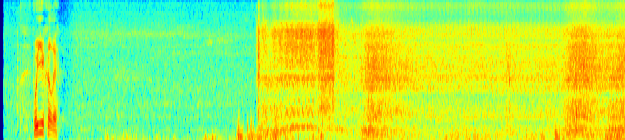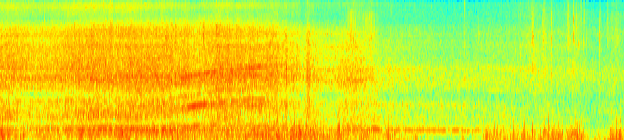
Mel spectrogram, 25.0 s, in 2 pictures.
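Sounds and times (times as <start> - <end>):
car engine starting and running: 5.1 - 24.9.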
